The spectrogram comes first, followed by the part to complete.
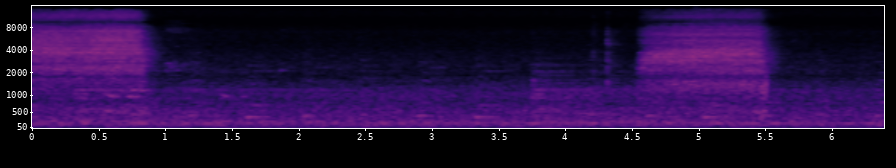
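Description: Breathy hissing of vaping a mesh-coil mod fired at 80 W. One hiss of air ends just under a second in, and a second hiss runs from about four and a half to five and a half seconds in as a cloud of vapour is blown out.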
